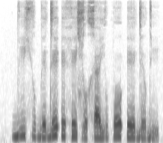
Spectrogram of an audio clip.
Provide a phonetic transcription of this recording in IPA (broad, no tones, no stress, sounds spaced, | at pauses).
b i ç u b e d e ʔ e h e ɕ o x æ j u p o ʔ e ɡ e ʊ̯ ɡ i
